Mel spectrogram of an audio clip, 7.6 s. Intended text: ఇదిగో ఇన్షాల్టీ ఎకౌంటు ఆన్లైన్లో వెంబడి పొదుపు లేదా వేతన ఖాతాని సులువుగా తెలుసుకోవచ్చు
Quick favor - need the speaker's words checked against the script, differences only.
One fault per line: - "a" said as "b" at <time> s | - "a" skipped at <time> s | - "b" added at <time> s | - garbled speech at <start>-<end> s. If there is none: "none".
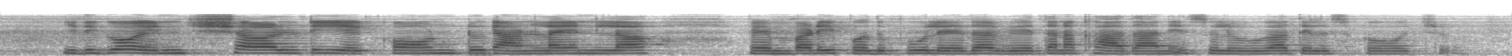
none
